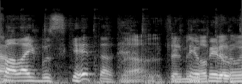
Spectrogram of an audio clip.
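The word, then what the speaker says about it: Buscetta: O Tomas Busqueta, mafioso tava no Brasil também.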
